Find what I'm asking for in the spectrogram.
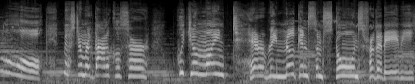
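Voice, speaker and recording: Over clear music in the background, a cartoonish character voice, female-sounding and extremely high in pitch, moves at a moderate pace. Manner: sly, mock-innocent.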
